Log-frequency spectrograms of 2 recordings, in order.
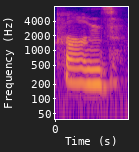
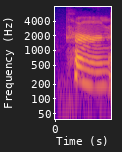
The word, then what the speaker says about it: Kern: Kearns and how great Dr. Kern, not Kearns, Kern, I say it like Sonics.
